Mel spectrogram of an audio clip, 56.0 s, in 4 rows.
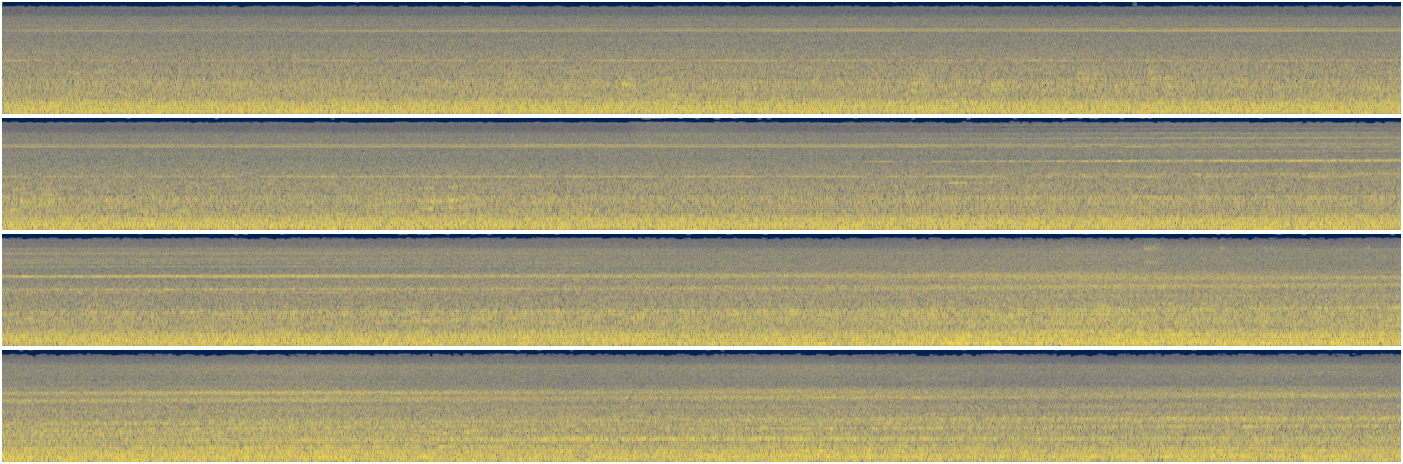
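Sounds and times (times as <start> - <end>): electric train rumbling: 19.4 - 55.9.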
